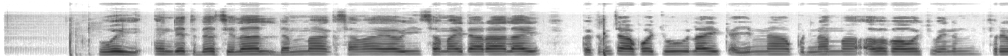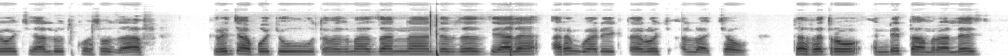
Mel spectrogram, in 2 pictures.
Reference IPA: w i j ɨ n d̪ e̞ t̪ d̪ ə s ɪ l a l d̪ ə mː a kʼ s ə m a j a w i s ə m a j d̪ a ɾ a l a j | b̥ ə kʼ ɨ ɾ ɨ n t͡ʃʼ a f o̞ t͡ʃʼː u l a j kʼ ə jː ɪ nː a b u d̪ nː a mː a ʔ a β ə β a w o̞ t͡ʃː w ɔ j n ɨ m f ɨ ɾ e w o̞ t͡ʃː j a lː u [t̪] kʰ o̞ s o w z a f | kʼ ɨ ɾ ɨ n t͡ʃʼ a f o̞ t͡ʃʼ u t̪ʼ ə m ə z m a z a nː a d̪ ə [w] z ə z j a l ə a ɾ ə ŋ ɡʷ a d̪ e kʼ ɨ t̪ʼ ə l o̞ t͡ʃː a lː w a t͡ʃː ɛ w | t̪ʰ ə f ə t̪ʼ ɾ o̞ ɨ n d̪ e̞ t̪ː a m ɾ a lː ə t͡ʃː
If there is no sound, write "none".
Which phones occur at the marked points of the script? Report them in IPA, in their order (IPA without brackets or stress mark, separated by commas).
t̪, β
